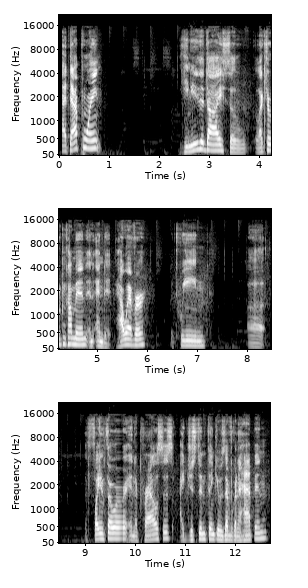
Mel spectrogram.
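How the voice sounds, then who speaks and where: A man's voice: on the high side, expressive, moderate pace, pauses often, faint music behind. A man who is a guest player on a stream, explaining his moves in a defensive, matter-of-fact way. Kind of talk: casual chat on a stream.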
